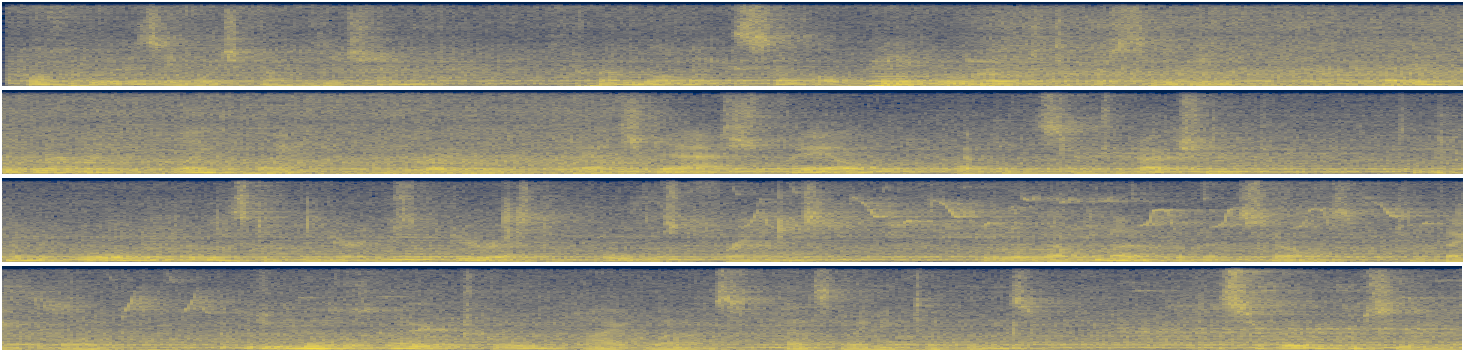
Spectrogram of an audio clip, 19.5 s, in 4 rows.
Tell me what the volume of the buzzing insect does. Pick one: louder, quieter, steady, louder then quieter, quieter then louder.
steady.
